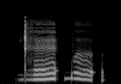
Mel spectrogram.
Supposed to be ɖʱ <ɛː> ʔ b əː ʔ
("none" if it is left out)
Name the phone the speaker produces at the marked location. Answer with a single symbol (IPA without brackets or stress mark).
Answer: ɛː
